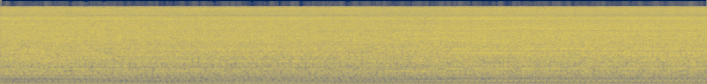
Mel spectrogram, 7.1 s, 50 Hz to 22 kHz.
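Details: 2011 BMW E91 with N43 petrol engine, warm, at steady idle: a dense, hissy clatter over the even hum. Abnormal warm-engine noise, source not pinned down.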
